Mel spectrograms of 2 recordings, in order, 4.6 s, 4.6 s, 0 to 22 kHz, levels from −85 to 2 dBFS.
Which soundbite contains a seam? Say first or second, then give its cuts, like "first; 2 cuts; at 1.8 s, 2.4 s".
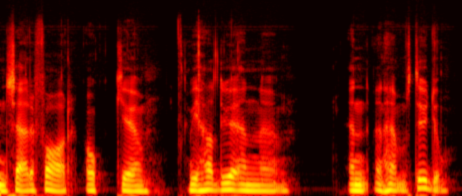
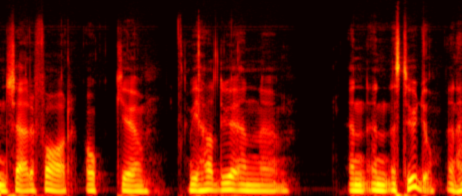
first; 1 cut; at 3.7 s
